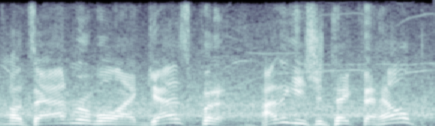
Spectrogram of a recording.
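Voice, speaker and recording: A man playing an opinionated, excitable wrestling commentator in a video game, calling the action dramatically. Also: sits high, fast, over a noisy crowd, heavy background noise.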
